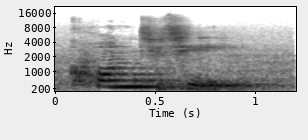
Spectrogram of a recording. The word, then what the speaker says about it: quantity: The initial syllable is what you have to learn by heart. Because quantity sounds like O. The vowel sounds like an O sound, but it's actually represented by the letter A.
